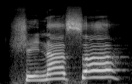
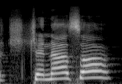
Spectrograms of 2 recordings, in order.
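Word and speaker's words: Chinasa: Well, Miss Cartwright, I want to extend a happy birthday to your daughter, Shinasa. These children got strange name, but it's spelled capital C-H-I-N-A-S-A, Oten.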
